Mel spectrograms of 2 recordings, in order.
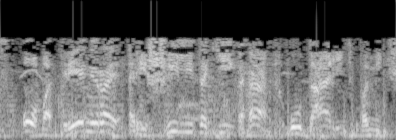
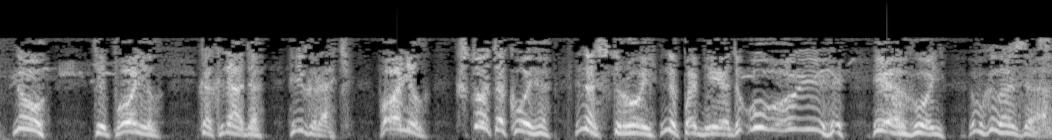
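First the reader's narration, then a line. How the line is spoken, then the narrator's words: Bear groaning in pain. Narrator (Russian): стонал медведь, обхватив травмированную лодыжку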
